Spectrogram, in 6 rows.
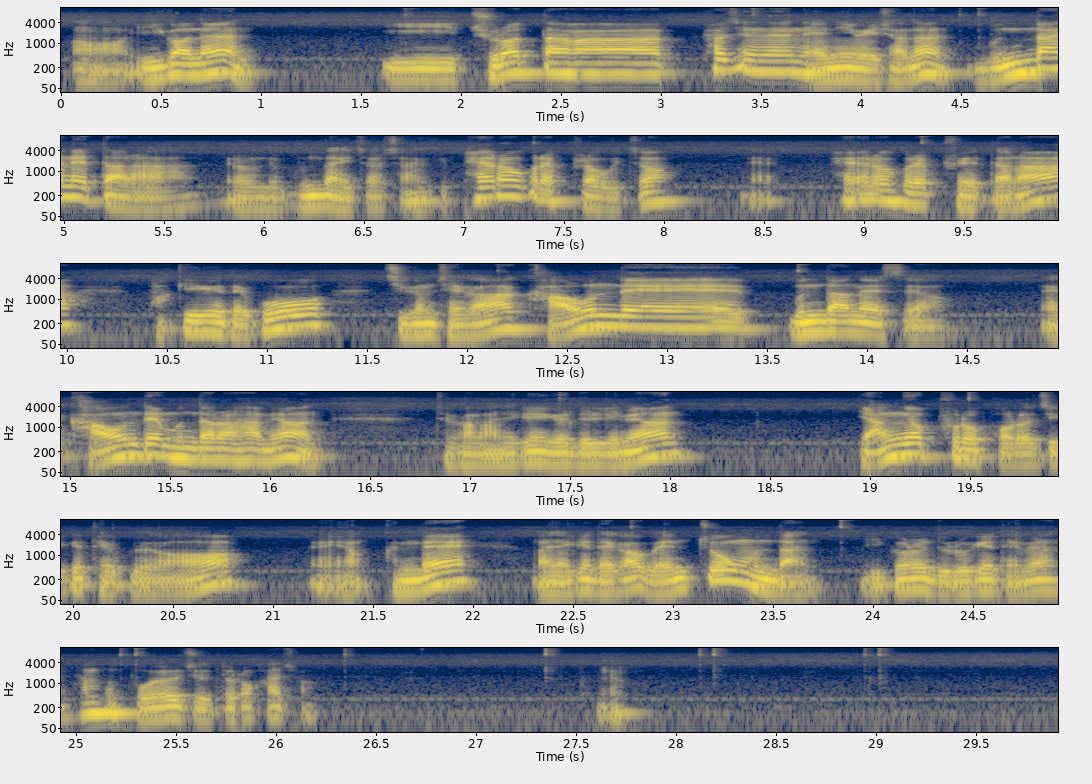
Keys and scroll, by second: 7.2 ctrl+2, 15.8 Escape, 20.2 z, 22.6 ctrl+2, 24.8 Escape, 27.8 ctrl+z.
